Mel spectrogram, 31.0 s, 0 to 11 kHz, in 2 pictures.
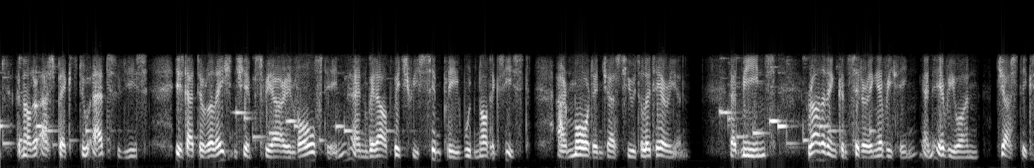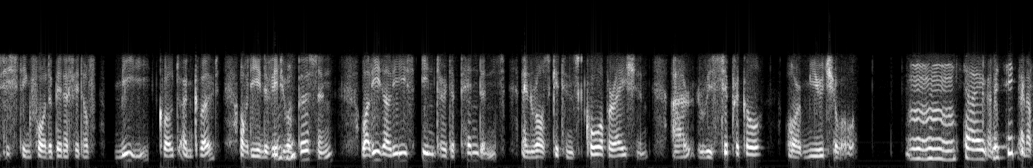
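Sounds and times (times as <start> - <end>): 
phone ringtone: 0.0 - 1.6, 3.3 - 6.0, 10.8 - 13.2
man talking over a narrow phone-like line: 0.0 - 28.4, 30.2 - 31.0
speech: 0.4 - 28.4, 29.1 - 31.0.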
